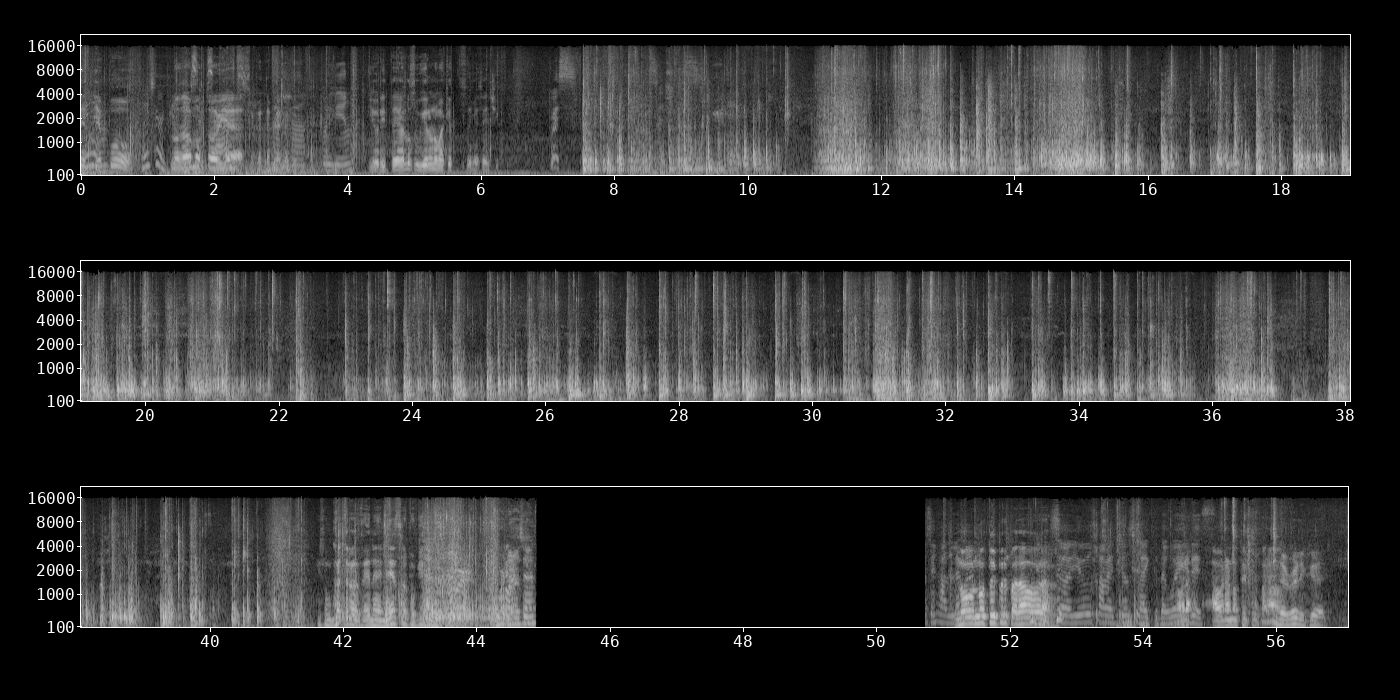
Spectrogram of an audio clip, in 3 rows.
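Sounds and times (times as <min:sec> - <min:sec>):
oyster shells clacking on wood: 0:07.5 - 0:10.7, 0:11.6 - 0:42.8.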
